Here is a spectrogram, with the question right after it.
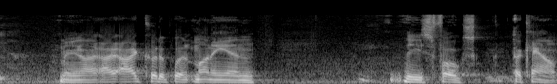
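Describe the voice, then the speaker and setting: Noticeable background noise sits behind a man's voice. He speaks at a medium pitch and a fairly slow pace. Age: 60s. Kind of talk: presentation to parents. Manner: halting, many fillers.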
